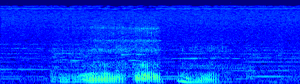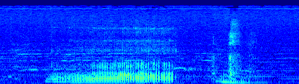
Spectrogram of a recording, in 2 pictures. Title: Dog snoring, nbd.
